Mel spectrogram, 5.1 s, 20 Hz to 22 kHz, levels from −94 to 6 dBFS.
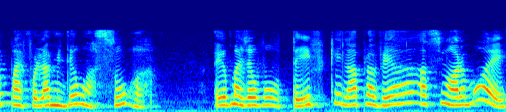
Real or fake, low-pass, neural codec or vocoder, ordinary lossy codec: real; 7.2 kHz; none; none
